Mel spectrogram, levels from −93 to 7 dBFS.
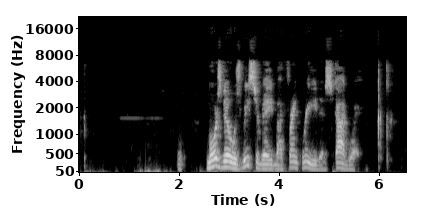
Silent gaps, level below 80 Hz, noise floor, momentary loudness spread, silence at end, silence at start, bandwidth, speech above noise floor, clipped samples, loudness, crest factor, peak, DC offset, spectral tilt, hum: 5.89-5.93 s; -50 dBFS; -61 dBFS; 16 LU; 0.35 s; 1.3 s; 7.4 kHz; 44 dB; under 0.1%; -17 LUFS; 18 dB; -2 dBFS; under 0.1%; -4 dB/octave; none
